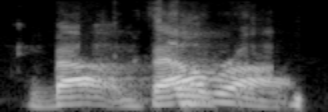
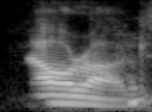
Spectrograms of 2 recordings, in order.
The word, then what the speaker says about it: Balrog: Balrog, right? Is that how you pronounce that? Balrog. Balrog.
